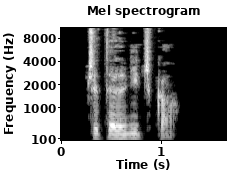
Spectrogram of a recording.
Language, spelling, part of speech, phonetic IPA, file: Polish, czytelniczka, noun, [ˌt͡ʃɨtɛlʲˈɲit͡ʃka], Pl-czytelniczka.ogg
